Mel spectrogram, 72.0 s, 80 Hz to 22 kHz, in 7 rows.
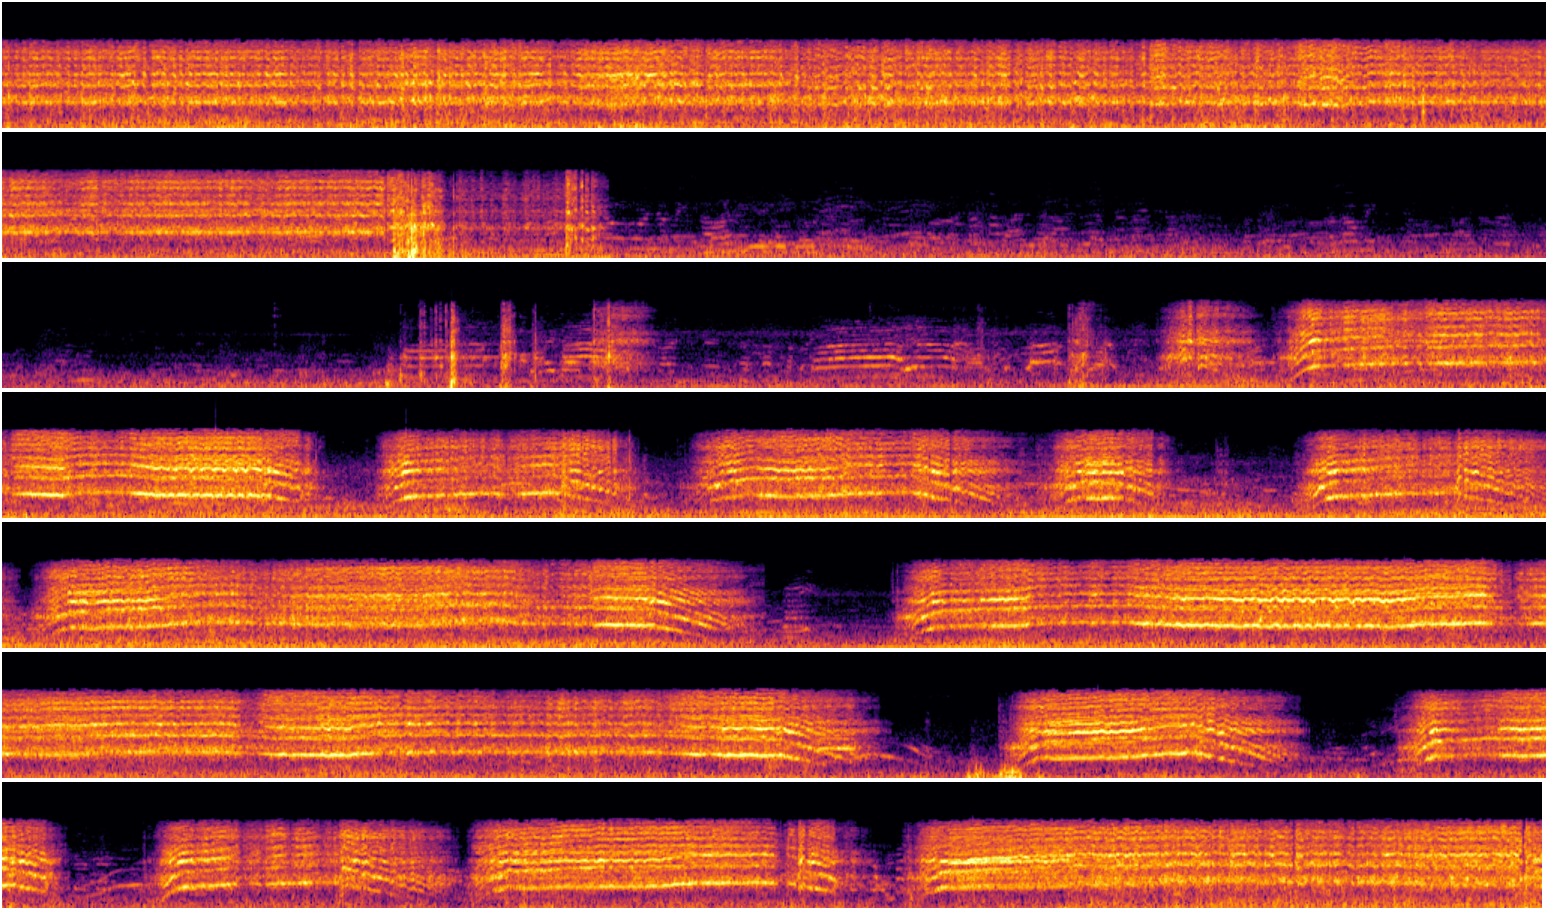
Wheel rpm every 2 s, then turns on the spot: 230, 230, 230, 230, 230, 230, 180, 30, 0, 0, 0, 0, 0, 0, 50, 220, 130, 110, 130, 50, 120, 210, 180, 50, 220, 220, 220, 230, 80, 120, 70, 120, 110, 170, 190, 230.
12-14 32-34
